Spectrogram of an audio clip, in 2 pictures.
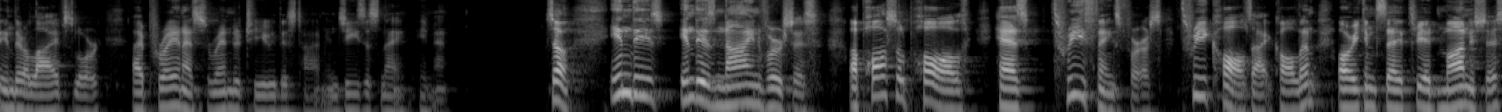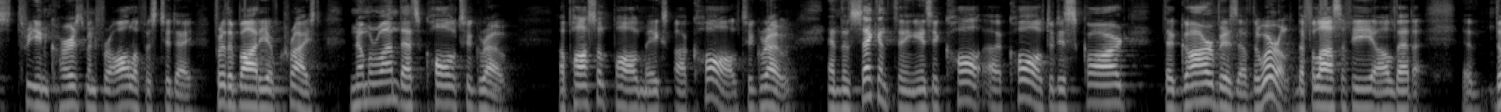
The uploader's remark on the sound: This Sermon was preached at CrossPoint Church, MS, Starkville.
